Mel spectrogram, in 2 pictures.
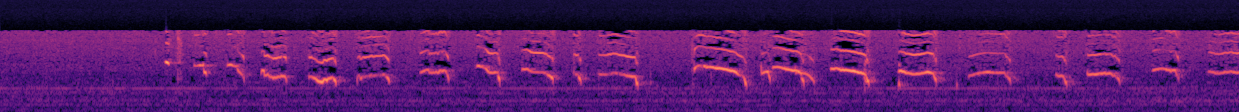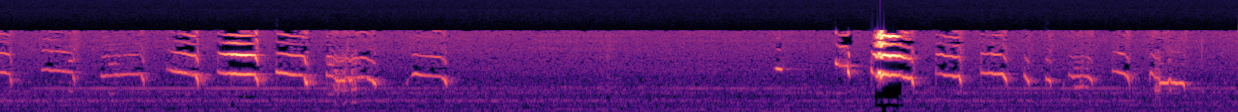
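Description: A puppy whimpering: short, high-pitched cries that each fall in pitch, several a second, in one long run and then, after a short pause, a second run near the end whose first cry is the loudest.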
